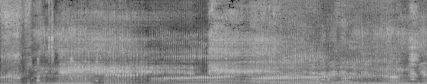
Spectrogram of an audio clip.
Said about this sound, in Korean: 언니 이거 지금 이 소리 형부 코 고는 소리 맞아? 아, 내가 하루 이틀 듣는 것도 아닌데 네 형부 코 고는 내가 모를까봐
